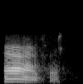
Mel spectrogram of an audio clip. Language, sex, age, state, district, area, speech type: Bengali, male, 18-30, West Bengal, Purulia, urban, conversation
